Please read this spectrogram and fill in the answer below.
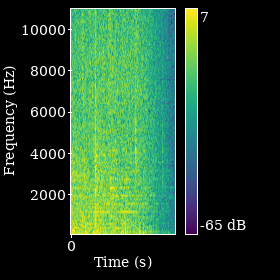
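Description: Thunderstorm sound effect: rain with rumbling thunder and a few sharp cracks, fading out over the last half second.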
